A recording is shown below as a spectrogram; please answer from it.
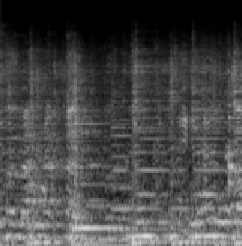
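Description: Live piano music with a rhythmic accompaniment of low bass notes and regular percussive clicks.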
